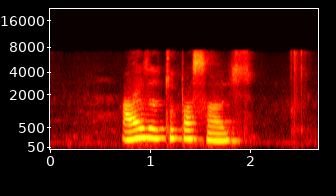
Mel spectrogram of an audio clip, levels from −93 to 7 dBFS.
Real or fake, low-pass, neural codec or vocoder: fake; 7.2 kHz; codec, 16 kHz, 1 kbps, X-Codec, HuBERT features, trained on general audio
